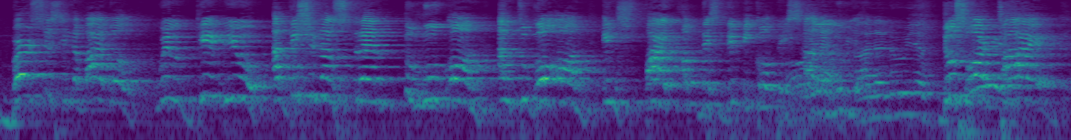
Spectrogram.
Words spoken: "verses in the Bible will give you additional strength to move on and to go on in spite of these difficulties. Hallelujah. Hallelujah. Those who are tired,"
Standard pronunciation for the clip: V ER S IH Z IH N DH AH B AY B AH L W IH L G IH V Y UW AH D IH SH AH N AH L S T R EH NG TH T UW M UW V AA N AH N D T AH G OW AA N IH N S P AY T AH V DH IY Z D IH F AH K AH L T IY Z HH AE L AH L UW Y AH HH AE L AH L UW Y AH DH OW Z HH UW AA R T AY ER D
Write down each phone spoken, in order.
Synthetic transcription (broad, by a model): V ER S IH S IH N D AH B AY B AH L W IH L G IH V Y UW AH D IH SH AH N AH L S T R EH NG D T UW M UW V AA N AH N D T AH G OW AA N IH N S P AY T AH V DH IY S D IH F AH K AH L T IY S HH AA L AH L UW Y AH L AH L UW Y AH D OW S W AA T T AY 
